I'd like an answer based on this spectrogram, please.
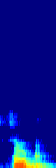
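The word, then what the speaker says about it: should: Next और देख लेते हैं हम, क्या लिखा हुआ है शुड, इसमें भी D के पहले क्या आ रहा है, L आ रहा है तो साइलेंट हो गया L। केवल पढ़ेंगे शुड।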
